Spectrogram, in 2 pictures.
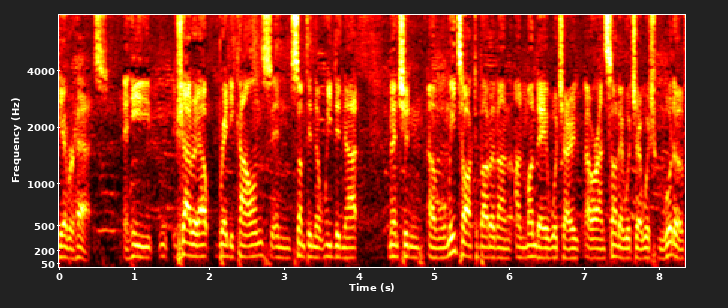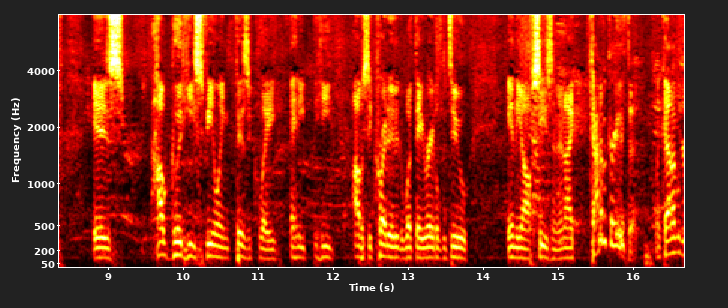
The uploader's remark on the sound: live at Monk's in Sun Prairie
